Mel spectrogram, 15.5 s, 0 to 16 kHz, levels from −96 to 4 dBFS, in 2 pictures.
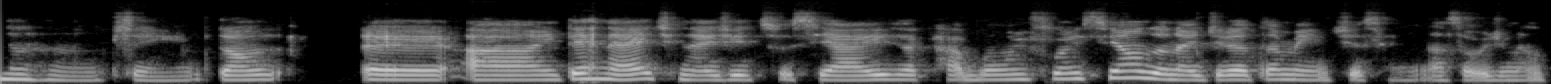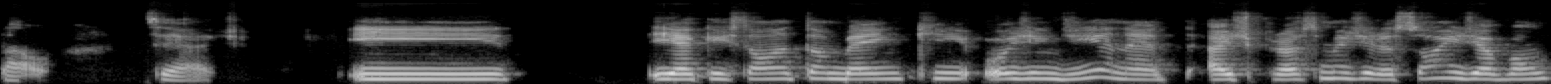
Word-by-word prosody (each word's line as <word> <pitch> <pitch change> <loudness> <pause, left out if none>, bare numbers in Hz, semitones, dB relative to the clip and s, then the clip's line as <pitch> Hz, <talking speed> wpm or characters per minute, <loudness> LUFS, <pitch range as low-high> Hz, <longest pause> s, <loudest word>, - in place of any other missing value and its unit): Aham, 195 -5 -4
sim, 180 -2 -8
então, 205 -1 -2 0.4
eh, 205 -2 +3
a 200 0 0
internet, 235 +1 +1
né, 195 -1 -2
as 195 - -5
redes 200 0 -3
sociais 200 +1 -1
acabam 210 0 -5
influenciando, 250 +3 0
né, 200 -2 -1
diretamente, 205 +1 -2
assim, 180 - -11
na 185 - -9
saúde 185 0 -5
mental, 185 - -7 0.4
você - - -3
acha. - - -7 0.7
E 230 - +6 0.7
e 235 +1 +9
a 225 0 +7
questão 240 0 -2
é 245 - -3
também 245 -1 +1
que 255 0 -3
hoje 250 - +3
em 245 -2 +1
dia, 275 +7 -2
né, 220 -4 -3 0.2
as 220 +1 +4
próximas 225 +4 -1
gerações 250 +3 -1
já 240 -2 +4
vão 230 +3 -3
220 Hz, 140 wpm, -25 LUFS, 205-245 Hz, 0.7 s, e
